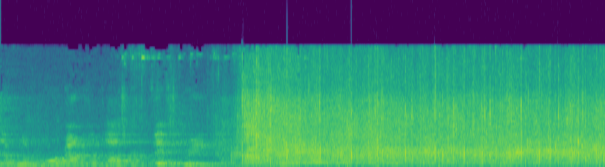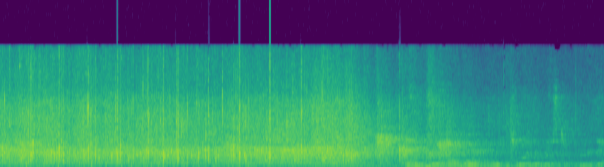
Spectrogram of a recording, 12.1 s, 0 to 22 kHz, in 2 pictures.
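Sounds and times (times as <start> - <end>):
audience applauding: 2.3 - 10.8.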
